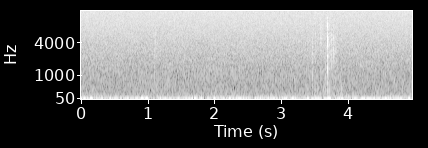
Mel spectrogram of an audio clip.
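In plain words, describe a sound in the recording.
Newspaper pages rustle softly close by.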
